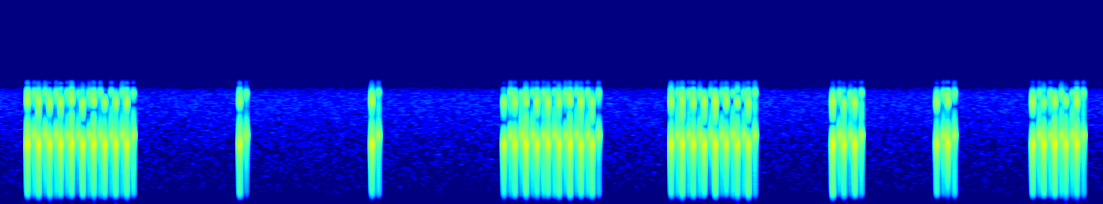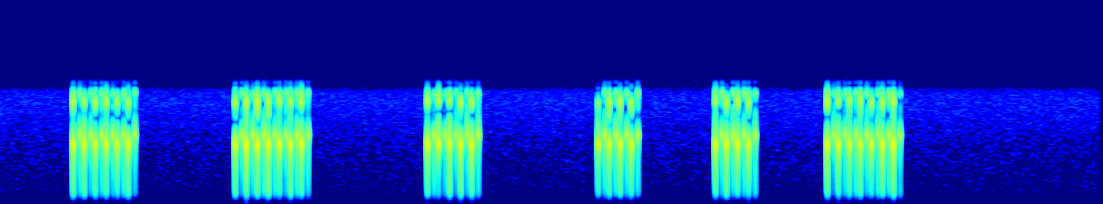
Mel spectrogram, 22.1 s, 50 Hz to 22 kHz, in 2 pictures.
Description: Pulse dialling, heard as clicks on a phone line, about 9 pulses a second. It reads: 0 1 1 9 8 3 2 5 6 7 5 4 4 7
